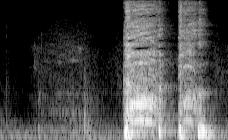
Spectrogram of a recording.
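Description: A man coughs twice in quick succession, two short loud bursts a little over a second in, after a faint intake of breath.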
